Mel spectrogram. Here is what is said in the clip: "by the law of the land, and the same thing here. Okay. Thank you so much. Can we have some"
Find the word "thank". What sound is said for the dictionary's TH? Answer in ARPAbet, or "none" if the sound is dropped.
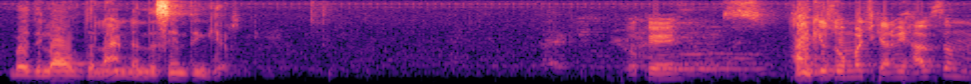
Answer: T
